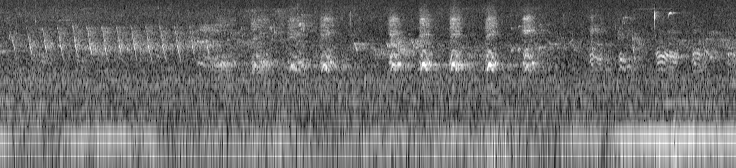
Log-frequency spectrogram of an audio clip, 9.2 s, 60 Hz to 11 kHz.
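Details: Mobbing American crows pursue a male bald eagle at its Norfolk nest, 30 March 2016: a rapid run of short caws opens, then louder, spaced harsh caws from several birds, with constant low droning hum beneath.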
